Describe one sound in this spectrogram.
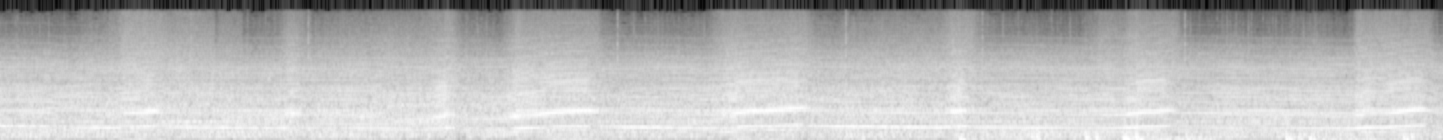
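A race car engine drones steadily, its pitch rising and dipping as it shifts.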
